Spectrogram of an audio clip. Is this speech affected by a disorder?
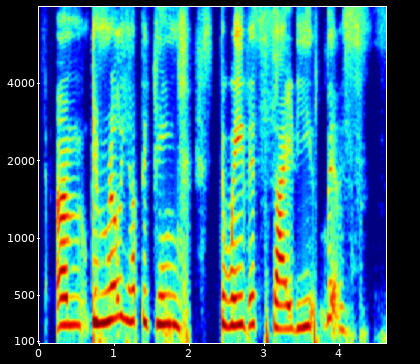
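Yes: cerebral palsy; mainly fine motor and speech.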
